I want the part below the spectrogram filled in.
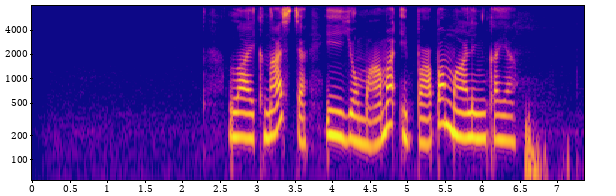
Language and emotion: Russian, positive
